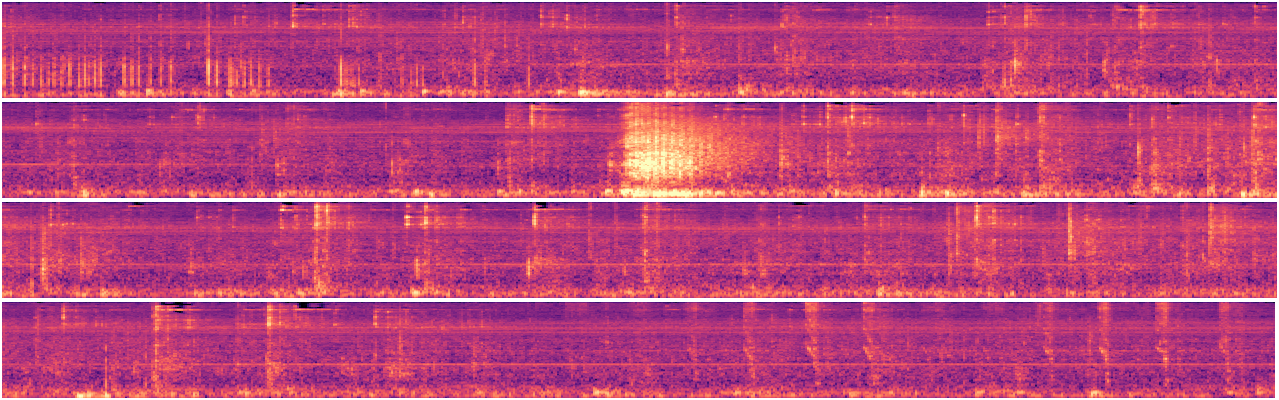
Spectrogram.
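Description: Faint, irregular hoofbeats of a horse loping on soft arena dirt. About ten seconds in comes one short, loud snort from the horse.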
